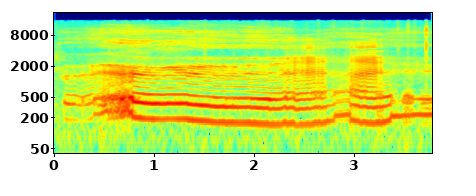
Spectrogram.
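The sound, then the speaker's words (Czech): A person imitates a dragon's roar: one long, strained vocal growl that opens with a raspy burst, then holds a low, steady tone for about three seconds with small shifts in pitch. “Wow, ty umíš hodně dobře napodobit draka.”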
